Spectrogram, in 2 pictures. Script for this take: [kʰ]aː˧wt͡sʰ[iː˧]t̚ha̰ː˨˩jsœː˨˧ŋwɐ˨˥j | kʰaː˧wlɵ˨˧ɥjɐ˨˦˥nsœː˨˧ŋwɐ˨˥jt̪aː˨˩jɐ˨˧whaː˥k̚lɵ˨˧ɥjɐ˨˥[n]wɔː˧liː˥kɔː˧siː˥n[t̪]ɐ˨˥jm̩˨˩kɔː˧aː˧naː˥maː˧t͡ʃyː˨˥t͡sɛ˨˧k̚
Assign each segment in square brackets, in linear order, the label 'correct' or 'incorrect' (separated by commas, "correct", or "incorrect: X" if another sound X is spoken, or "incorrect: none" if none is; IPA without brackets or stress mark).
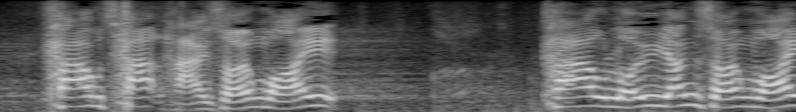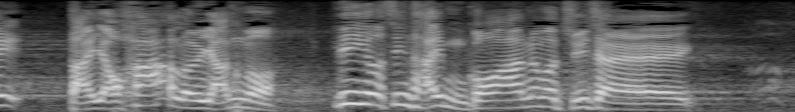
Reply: correct, incorrect: aː˧, correct, incorrect: t̪ʰ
